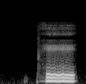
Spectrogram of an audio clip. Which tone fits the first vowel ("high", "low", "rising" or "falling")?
high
